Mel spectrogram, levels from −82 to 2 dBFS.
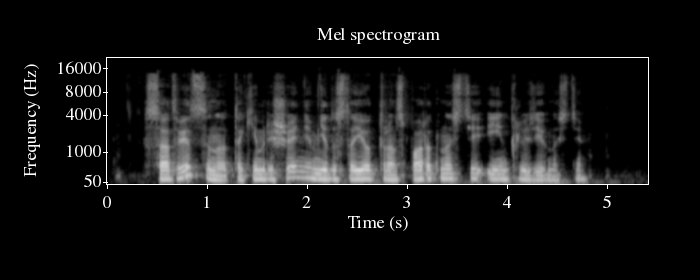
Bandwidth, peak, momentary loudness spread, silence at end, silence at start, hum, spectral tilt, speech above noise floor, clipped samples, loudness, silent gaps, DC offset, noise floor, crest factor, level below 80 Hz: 14.5 kHz; -4 dBFS; 10 LU; 0.6 s; 0.4 s; none; -6 dB/octave; 40 dB; under 0.1%; -22 LUFS; none; under 0.1%; -61 dBFS; 18 dB; -52 dBFS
